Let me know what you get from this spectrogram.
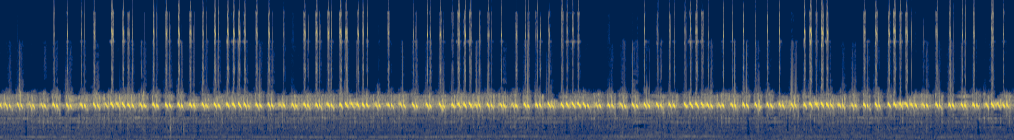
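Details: Clean cricket song meant for training murai batu (white-rumped shamas) at night: a shrill, evenly pulsed trill running continuously, each pulse a quick high tick, over a quiet low background drone.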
